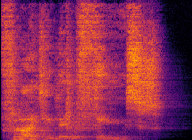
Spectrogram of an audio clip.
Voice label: Sight Lost Shout Thawtide Hunter; Barks Battle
